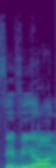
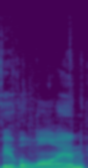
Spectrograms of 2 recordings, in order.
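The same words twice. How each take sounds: First: The double L is said as a Y sound. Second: The double L is said as an L sound. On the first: The speaker calls it right. "it's Vivillon. It's kind of like the double L in like French pronunciations" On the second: The speaker calls it wrong. "Before you start calling it"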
